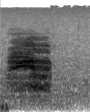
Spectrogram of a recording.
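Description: A single harsh, rasping Caspian tern call lasting about half a second, loud and hoarse rather than shrill, then fading into near silence.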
